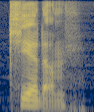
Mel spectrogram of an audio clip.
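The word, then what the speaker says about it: Keoghtom: you know get him apparently it's pronounced kietum 's ointment I give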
